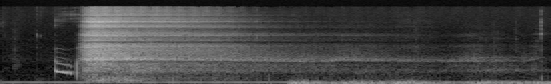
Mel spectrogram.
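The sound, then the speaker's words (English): A deep breath taken during a guided relaxation exercise: a faint, airy breath that swells quickly, then eases into a long, soft exhale that fades away, with no talk over it. “Let's do one more big breath together.”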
